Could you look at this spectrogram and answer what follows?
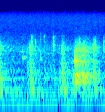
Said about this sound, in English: For as we look in on the Rileys now, we find them listening to the pitter-patter of the raindrops dripping into assorted pots, pans, and pails placed at strategic points in the living room.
